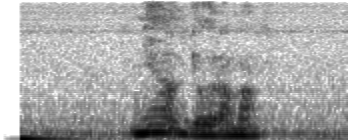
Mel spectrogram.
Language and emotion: Russian, neutral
